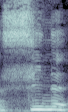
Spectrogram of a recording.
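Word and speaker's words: שׂ: à gauche et bien ça se prononcera sine avec un S bien sifflant Chine sine répétez Chine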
